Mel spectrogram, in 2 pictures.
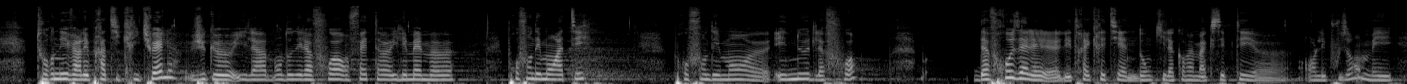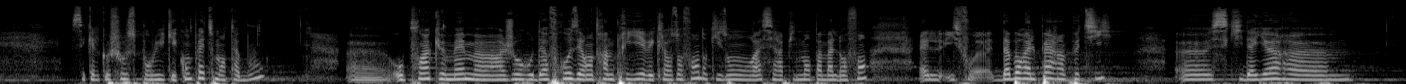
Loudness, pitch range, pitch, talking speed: -25 LUFS, 215-240 Hz, 225 Hz, 190 wpm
